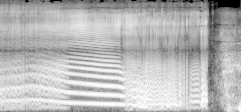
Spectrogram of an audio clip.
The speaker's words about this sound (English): Dude, this is like a whoopee cushion sound. Yeah. This is great. Like the sound whoopee cushion.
